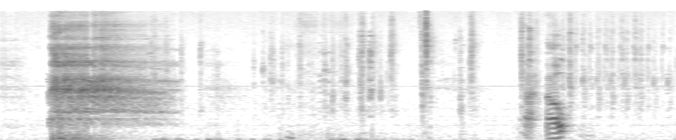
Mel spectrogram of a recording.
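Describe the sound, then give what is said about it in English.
Typing on a wireless computer keyboard, a run of quick, irregular key clicks lasting several seconds, opening with a loud breathy exhale or sigh near the start. “Fucking wireless keyboards, man.”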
